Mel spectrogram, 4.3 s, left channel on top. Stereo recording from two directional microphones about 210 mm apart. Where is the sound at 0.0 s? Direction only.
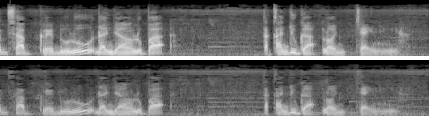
35° left (ahead or behind).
